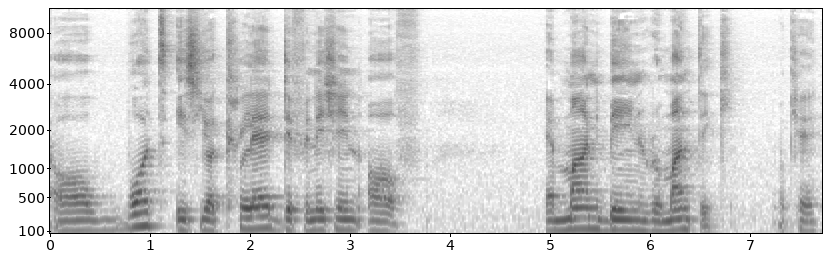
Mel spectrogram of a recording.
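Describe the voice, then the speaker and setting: Slow, measured Ghanaian man. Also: fairly low pitch, a bit bright. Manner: measured, repeats "okay?" to check in with viewers. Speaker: vlogger. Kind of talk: unscripted talk to camera.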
